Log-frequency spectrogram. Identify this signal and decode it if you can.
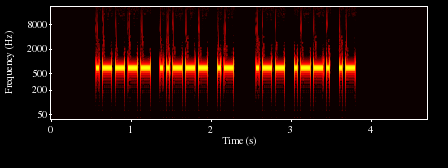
Morse code, heard as a keyed tone, about 30 wpm, 700 Hz. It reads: 12A WPA
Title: Field Day Exchanges Encore - 30wpm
